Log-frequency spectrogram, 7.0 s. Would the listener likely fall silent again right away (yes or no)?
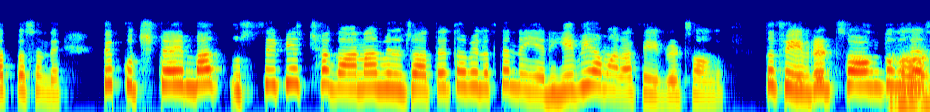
no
